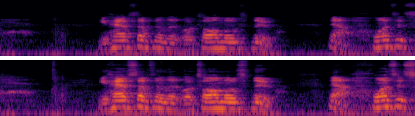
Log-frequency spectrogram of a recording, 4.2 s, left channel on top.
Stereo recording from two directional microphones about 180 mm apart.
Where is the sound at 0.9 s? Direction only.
35° right (ahead or behind).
